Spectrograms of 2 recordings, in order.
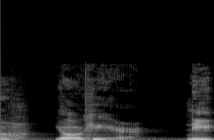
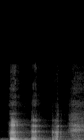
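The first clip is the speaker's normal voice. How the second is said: quiet chuckle; 5 semitones higher, 5 dB quieter than usual. Acted. Old man chuckles at memory.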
